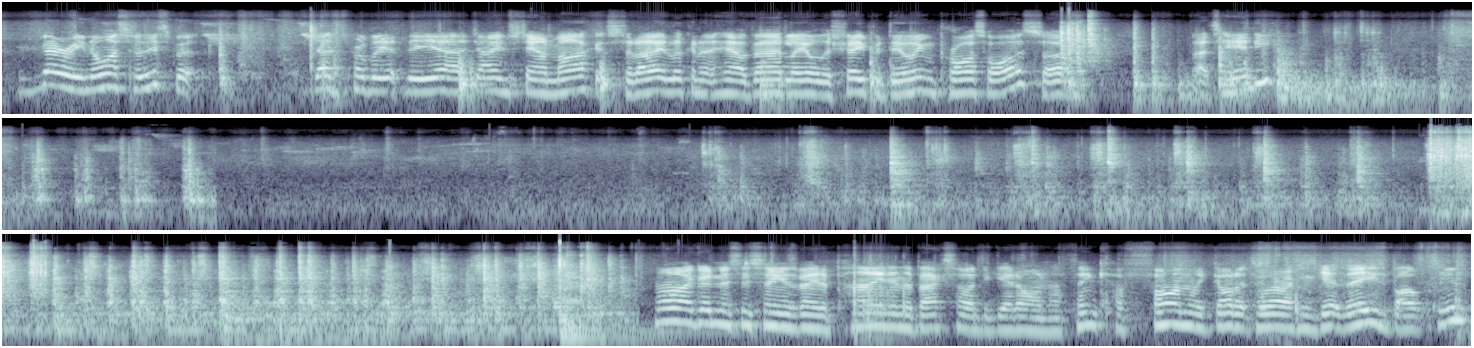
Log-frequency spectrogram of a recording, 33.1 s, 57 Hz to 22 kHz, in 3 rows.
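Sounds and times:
metal knocks clanks and scrapes: 7.8 - 12.7, 16.2 - 27.0.

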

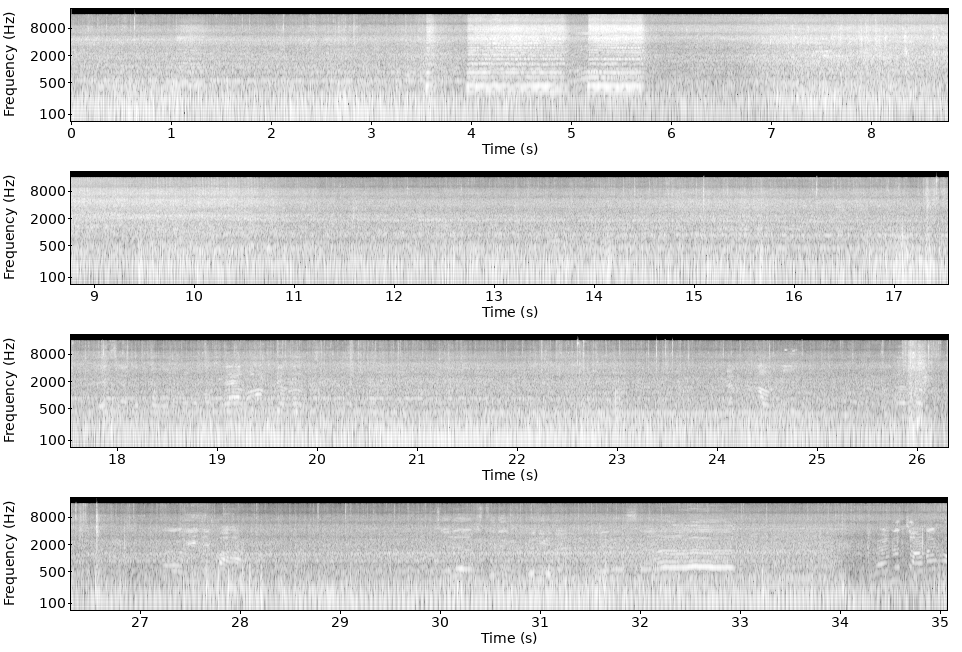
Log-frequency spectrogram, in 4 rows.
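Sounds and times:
bus passing by: 0.0 - 35.0
vehicle horn blasts: 3.4 - 5.9.

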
